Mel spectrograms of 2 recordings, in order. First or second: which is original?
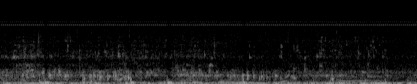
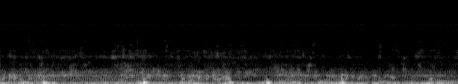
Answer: first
